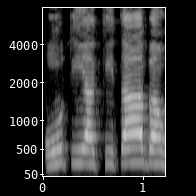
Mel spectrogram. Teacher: ہا کے اوپر الٹا پیش ہے. 1 الف جتنا اس کی آواز جو ہے وہ ہم نے بلند کی ہے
